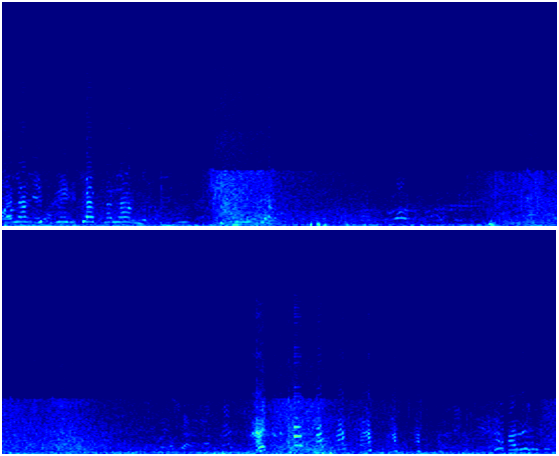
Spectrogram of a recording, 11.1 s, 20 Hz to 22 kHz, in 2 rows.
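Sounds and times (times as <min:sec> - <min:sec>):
water lapping at shore: 0:00.0 - 0:11.0
wind noise on microphone: 0:00.0 - 0:11.0.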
